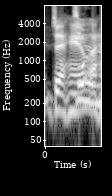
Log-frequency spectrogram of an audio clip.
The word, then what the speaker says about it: Duhamel: Duhamel. How do you say it? – Duhamel. – Duhamel. – Duhamel. – It's not Duhamel. It's Duhamel. It's Duhamel.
